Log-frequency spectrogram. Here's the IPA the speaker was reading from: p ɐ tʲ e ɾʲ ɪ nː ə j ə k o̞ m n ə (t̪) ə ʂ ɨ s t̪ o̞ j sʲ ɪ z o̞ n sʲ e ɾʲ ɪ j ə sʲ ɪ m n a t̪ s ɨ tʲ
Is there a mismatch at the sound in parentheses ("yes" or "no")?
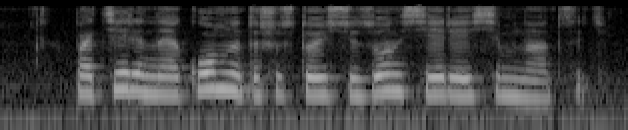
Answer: no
